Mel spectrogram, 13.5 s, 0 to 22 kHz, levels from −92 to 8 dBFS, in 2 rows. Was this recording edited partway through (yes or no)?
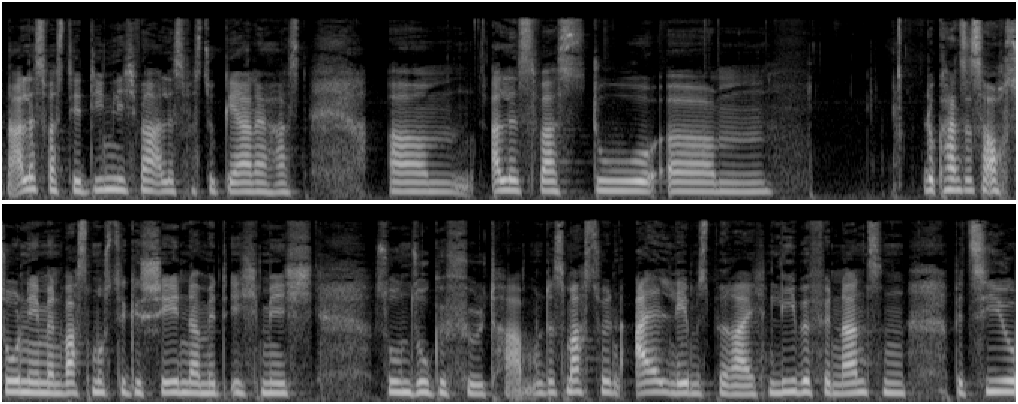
no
